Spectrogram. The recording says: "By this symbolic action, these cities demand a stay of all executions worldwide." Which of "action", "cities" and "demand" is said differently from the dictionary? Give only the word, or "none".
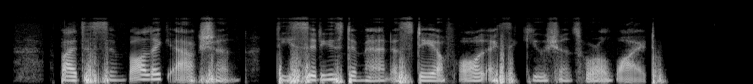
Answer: none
